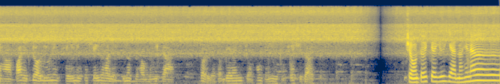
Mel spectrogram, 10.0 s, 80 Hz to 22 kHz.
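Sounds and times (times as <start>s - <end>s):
high-pitched hiss: 0.0s - 10.0s.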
